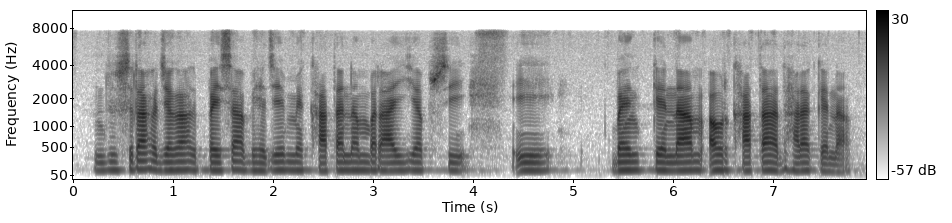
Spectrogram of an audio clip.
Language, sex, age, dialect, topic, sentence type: Magahi, male, 18-24, Western, banking, question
